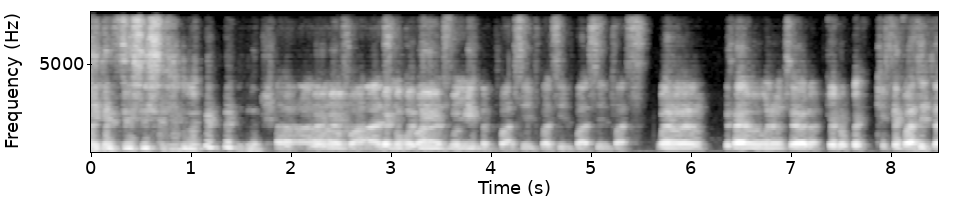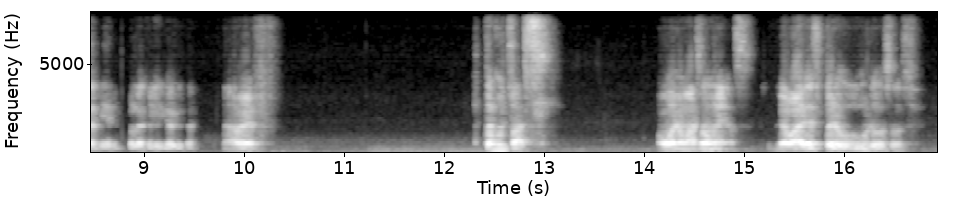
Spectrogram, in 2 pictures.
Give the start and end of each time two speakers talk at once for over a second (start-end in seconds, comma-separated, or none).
2.2-4.0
